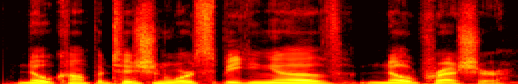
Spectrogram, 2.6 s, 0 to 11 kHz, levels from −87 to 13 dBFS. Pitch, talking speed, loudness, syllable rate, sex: 130 Hz, 140 wpm, -16 LUFS, 5.5 syllables/s, male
